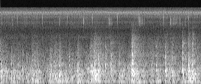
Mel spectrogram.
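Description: Many fireworks going off at once far across a town: a continuous rumble of overlapping bangs and crackling, with one sharper bang about two and a half seconds in.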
